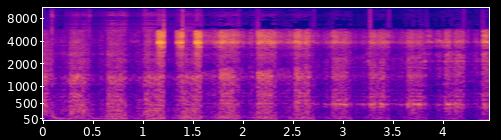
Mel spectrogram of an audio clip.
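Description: Fast tekno (free party techno) track: a driving, evenly spaced beat at about three hits a second under dense, noisy synth layers.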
